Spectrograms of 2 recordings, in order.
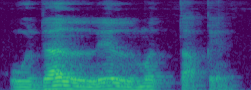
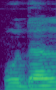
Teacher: Nah, contoh, tanwin bertemu dengan huruf idgham bila gunnah, hudal lil muttaqin. Tanwin bertemu dengan lam yang bertasdid, jangan didengungkan atau ditahan.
